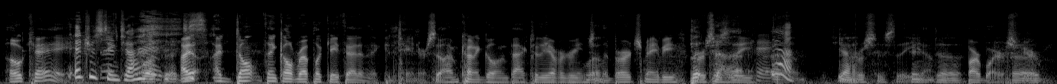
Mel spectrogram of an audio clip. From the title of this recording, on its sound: Live at Prairie Gardens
